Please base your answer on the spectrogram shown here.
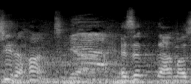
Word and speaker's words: Cheetah Hunt: okay so i like i said it wrong a little bit ago i was like cheetah run but it's cheat a hunt yeah is it that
